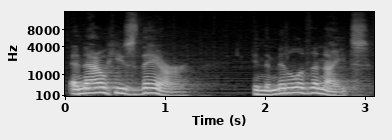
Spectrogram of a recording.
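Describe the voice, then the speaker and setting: A man preaching a sermon, retelling scripture as vivid story and letting his voice sink low and soft to stress key points. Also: expressive, a little slow, highs cut off. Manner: earnest preaching that drops low and soft for emphasis. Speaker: pastor.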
